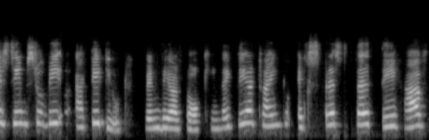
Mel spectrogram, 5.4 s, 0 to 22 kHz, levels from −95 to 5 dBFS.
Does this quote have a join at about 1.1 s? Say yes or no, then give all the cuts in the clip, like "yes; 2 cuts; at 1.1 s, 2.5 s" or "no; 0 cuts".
yes; 1 cut; at 1.1 s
